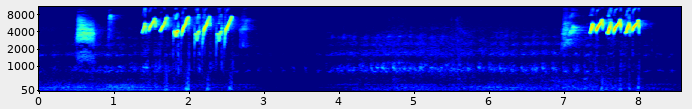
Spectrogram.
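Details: Pied triller in full song, used as luring and tutor audio for songbirds: one buzzy note, then a quick run of high, rising, upslurred chirps, a pause, and a second similar run of rising notes.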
